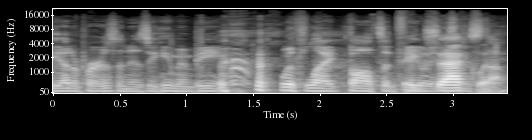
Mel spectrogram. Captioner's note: laughing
